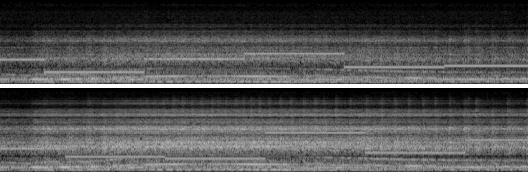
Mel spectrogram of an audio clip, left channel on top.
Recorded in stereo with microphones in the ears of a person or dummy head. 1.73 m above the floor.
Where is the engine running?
55° right (ahead or behind).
